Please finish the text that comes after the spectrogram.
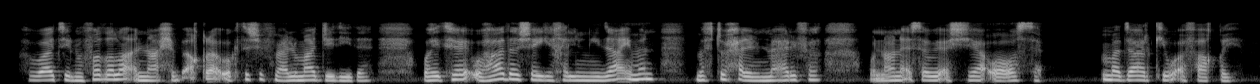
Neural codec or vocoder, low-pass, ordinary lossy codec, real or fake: none; 7.2 kHz; none; real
